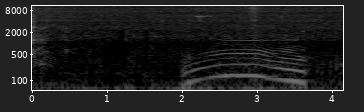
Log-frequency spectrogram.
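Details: Spotted hyena from a big clan gathered at its den with lively cubs, at sunrise. After two seconds of quiet, one low, tonal moan rises, holds steady briefly and slides down, lasting about a second and a half.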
